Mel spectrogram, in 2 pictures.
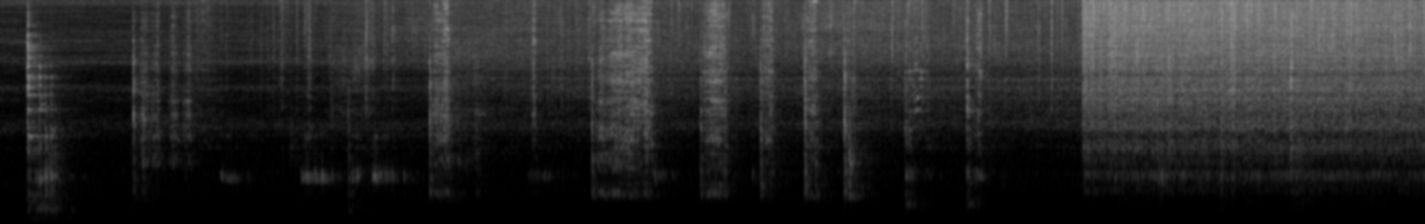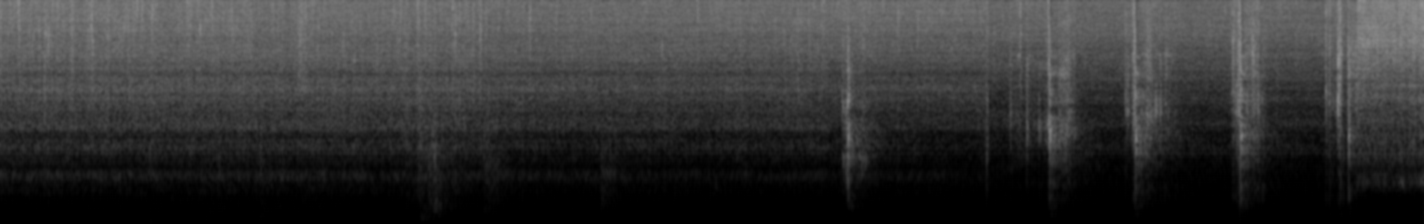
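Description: Diced potatoes frying in oil in a nonstick frying pan, stirred with a wooden spoon. At first there are only scattered knocks and scrapes of the spoon on the pan; about eleven seconds in a steady sizzle comes in suddenly and carries on, with a few more spoon knocks near the end.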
